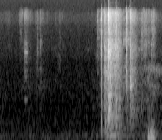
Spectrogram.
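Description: A deck of cards being shuffled during a live angel message card reading, a near, dense burst of riffling clatter after a quiet stretch, ending in a softer thump.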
